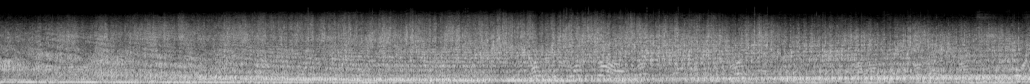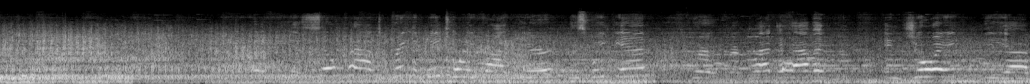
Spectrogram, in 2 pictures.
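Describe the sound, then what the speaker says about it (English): A B-25 bomber, a propeller-driven plane, roars past at an air show, its engine drone swelling and then sliding down in pitch as it moves away, with voices talking over it. "Beautiful airplane as it makes several passes today."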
